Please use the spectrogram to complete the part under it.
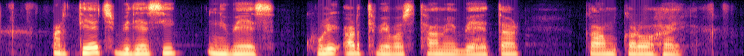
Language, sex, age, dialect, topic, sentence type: Magahi, male, 25-30, Southern, banking, statement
